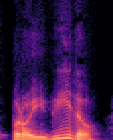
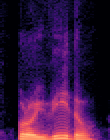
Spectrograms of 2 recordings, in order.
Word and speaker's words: prohibido: Tú no pronuncias prohibido. Sí, greis, no. No le tienes por qué hacer una pausa a la h porque no suena. Es prohibido. Prohibido, todo junto.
